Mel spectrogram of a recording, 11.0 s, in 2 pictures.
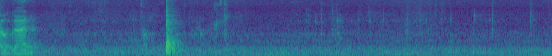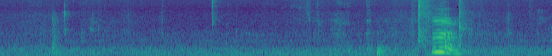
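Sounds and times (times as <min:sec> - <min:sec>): low steady hum: 0:00.0 - 0:11.0
chewing strawberry: 0:00.6 - 0:05.4.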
